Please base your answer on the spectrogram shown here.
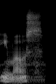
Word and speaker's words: Oimos: In modern Elven, it's pronounced Emos, that OI. That's why Oimos is old-fashioned.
